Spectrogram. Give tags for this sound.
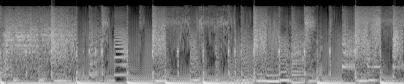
beats TR-808

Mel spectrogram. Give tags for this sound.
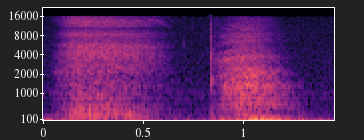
sigh sniff voice

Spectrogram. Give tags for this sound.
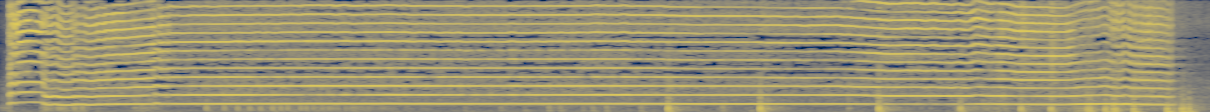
inflate field-recording indoor

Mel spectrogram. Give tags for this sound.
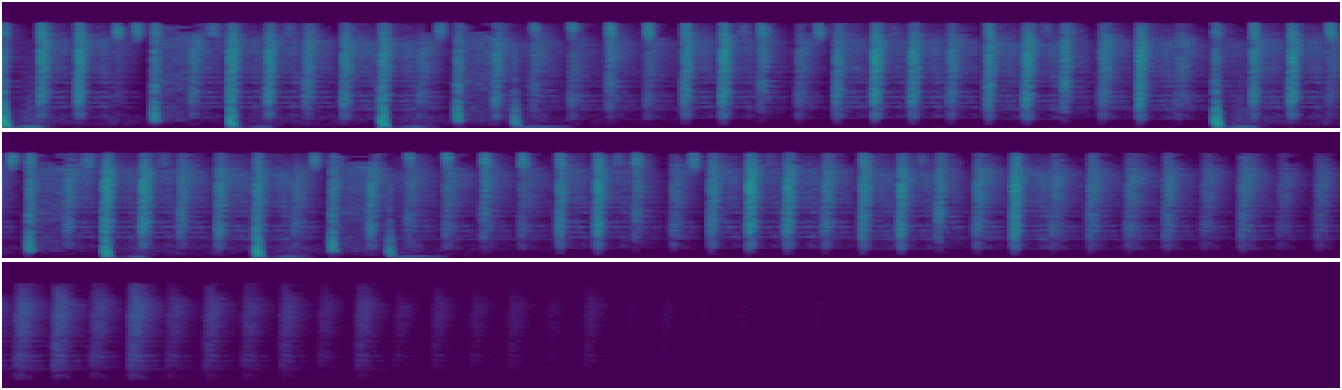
Beat Dnb Drums

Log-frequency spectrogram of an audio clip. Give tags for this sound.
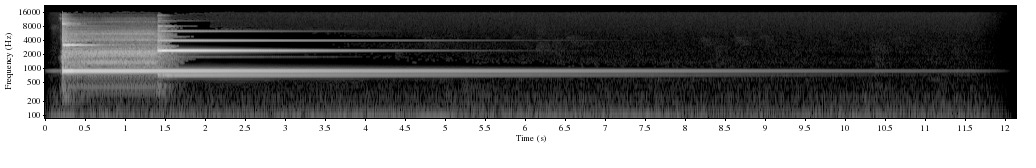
bell door doorbell ringing rings

